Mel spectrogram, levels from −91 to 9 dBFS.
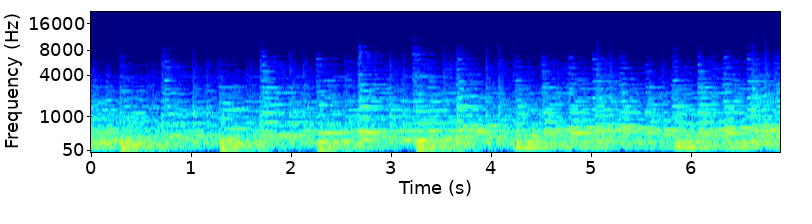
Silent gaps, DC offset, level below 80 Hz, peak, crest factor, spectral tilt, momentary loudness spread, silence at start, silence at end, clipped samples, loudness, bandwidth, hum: none; under 0.1%; -52 dBFS; -20 dBFS; 18 dB; -8 dB/octave; 4 LU; 0 s; 0 s; under 0.1%; -38 LUFS; 9.4 kHz; none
